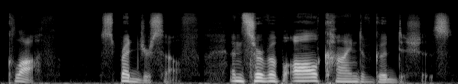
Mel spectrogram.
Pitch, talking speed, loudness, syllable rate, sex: 115 Hz, 145 wpm, -20 LUFS, 3.7 syllables/s, male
